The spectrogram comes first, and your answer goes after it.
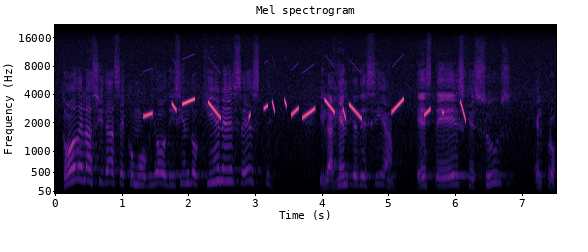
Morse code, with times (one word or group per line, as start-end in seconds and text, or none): none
